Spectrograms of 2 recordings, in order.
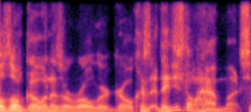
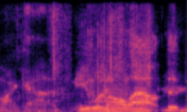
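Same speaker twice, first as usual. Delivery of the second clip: mock embarrassed, sheepish murmur, very hushed, soft and slow; 4 semitones lower, 19 dB quieter than usual. Retelling how the wife reacted to the costume: imitating the embarrassed wife. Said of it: "the wife being embarrassed, ... she's like".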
